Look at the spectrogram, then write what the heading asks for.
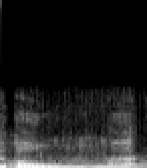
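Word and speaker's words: Aum: The sound is Om, pronounced as it sounds and spelt A-U-M.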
